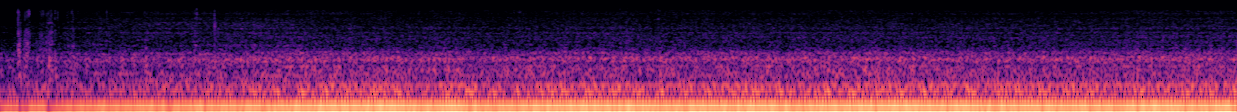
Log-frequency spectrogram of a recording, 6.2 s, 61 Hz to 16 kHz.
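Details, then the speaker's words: 1985 Chevrolet C4 Corvette after fixing poor negative battery cable connection that caused no-start: steady, even low rumble at idle, no knocks or misses; battery charging, oil pressure and rpm good; normal idle. "but now it's working and as you can hear running battery's charging oil pressure is good rpms are good"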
